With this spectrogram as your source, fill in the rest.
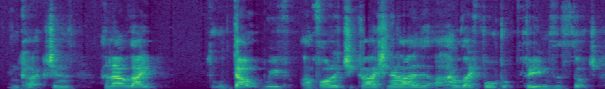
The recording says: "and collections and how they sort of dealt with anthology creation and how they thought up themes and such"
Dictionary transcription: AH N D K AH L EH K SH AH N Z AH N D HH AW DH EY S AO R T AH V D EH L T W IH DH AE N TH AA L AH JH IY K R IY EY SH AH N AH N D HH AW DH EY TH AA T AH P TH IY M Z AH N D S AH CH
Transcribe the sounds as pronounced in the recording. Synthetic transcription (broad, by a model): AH N K AH L EH K SH AH N Z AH N HH AW DH EY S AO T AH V D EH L T W IH DH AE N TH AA L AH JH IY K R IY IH SH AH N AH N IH HH AW DH EY F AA T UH P TH IY M Z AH N S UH CH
